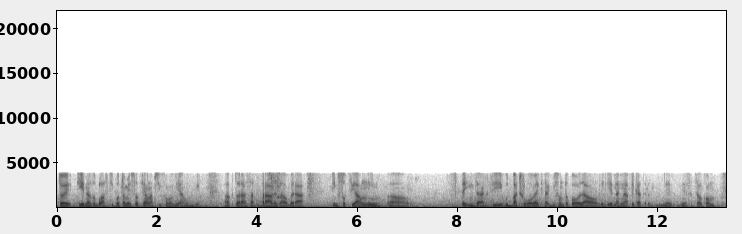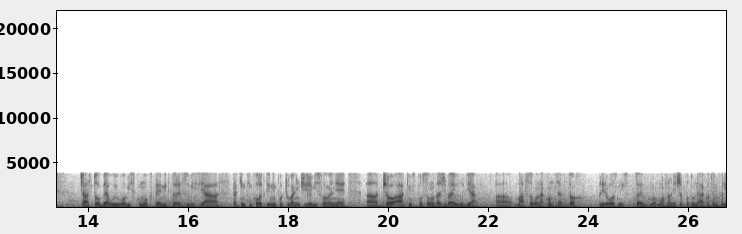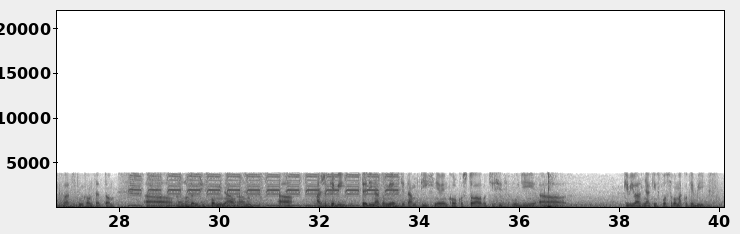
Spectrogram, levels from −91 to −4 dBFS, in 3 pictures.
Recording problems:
high frequencies cut off; severe; nothing above 4 kHz
garbled, watery; slightly
wind noise on the microphone; occasional gusts; 15 dB below the speech
electrical hum; faint; throughout; 50 Hz, 25 dB below the speech
background chatter; faint; throughout; 4 voices, 20 dB below the speech
clattering dishes; noticeable; from 4 to 6 s; peak 8 dB below the speech
phone ringing; noticeable; from 28 to 34 s; peak 3 dB below the speech
footsteps; loud; at 37 s; peak 1 dB above the speech

